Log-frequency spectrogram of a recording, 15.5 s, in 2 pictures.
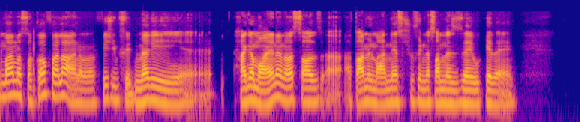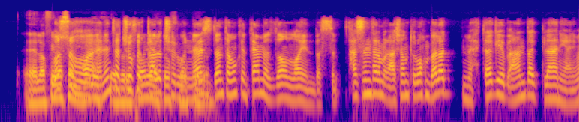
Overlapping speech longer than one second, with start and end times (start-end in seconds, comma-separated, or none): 8.4-10.6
